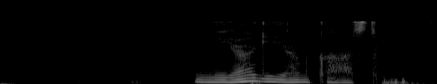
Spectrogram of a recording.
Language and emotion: Russian, sad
